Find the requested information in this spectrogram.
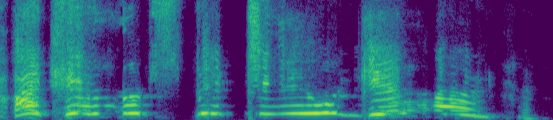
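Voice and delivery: very high, drawn-out mock wail; mortified wail. Chiropractor imitating the fleeing patient, mortified high wail. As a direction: squeal it slowly and loudly in mock distress.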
